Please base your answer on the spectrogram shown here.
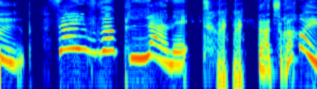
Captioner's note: snorts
